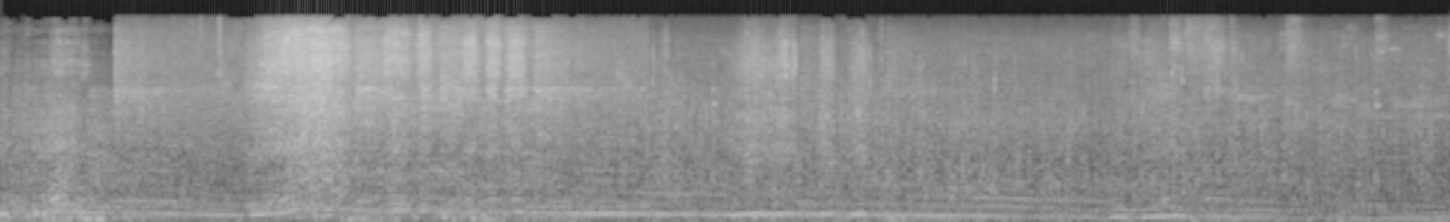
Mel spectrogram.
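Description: Tyres crunch and skid over loose dirt and gravel.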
